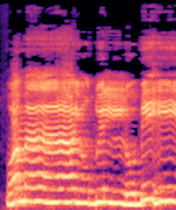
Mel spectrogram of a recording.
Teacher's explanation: وَمَا الف سے پہلے زبر الف مدہ کھینچ کر پڑھیں گے، ضاد مستعلیہ میں سے ہے، موٹا پڑھیں گے، منہ اور آواز کو کھول کر۔ ہا کے نیچے کھڑی زیر ہے، اور اس کے اوپر ہمارے پاس مد ہے، تو ہم 2 نہیں بلکہ 3، 4 یا 5 سیکنڈ تک کھینچ کر پڑھیں گے۔ · سین سیٹی والی آواز کے ساتھ پڑھی جائے گی۔ قاف مستعلیہ میں سے ہے، موٹا پڑھیں گے، منہ اور آواز کو کھول کر۔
